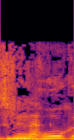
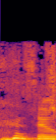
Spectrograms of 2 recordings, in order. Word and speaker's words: Serreau: C-O-L-I-N-E, Coline, y luego S-E-R-R-E-A-U. – Colin Serreux. – Venga. pues Segú, que se dice así. – Segú. – Segú.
